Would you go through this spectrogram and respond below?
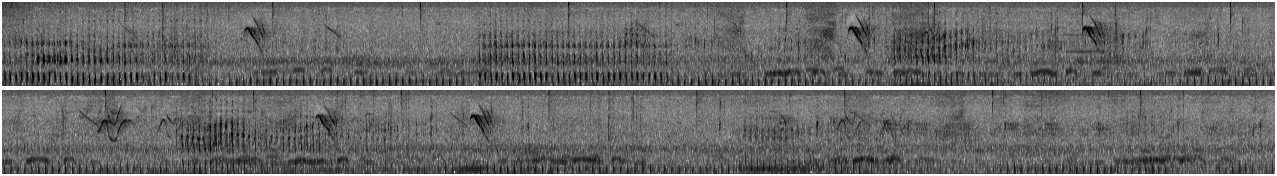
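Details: At Cheetah Experience in South Africa, a male cheetah reunited with a familiar human friend who lies on the ground purrs loudly and steadily as he greets him, a deep rumbling drone that pulses with each breath in and out.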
